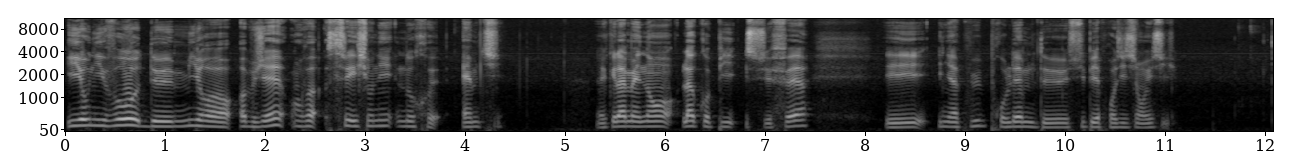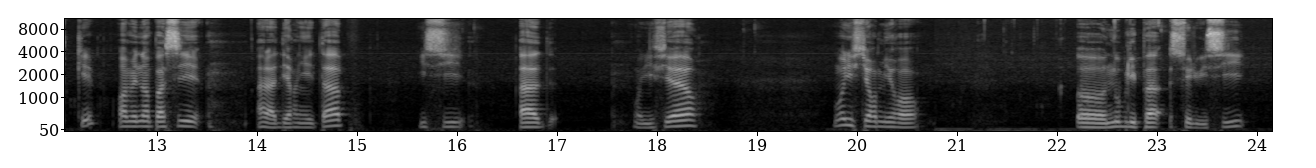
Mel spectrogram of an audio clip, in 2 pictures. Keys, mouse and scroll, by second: 2.4 click, 4.7 a, 5.0-5.9 scroll down 2, 5.9-6.6 shift+scroll up 2, 6.6-7.4 scroll down 2, 7.4-8.2 scroll up 6, 8.2-10.0 shift+scroll down 5, 10.0-11.6 ctrl+scroll down 1, 11.6 right click, 12.0-12.8 ctrl+scroll up 3, 12.8-14.5 scroll down 3, 14.5 scroll down 2, 14.8-15.9 shift+scroll up 3, 15.9 click, 19.5 a, 20.0-20.7 scroll down 3, 21.4-21.8 scroll down 3, 21.8-22.1 scroll up 7, 22.8-23.7 right drag.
